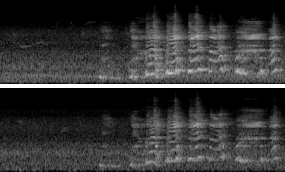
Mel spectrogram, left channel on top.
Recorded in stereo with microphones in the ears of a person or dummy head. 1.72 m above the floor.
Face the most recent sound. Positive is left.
turn(degrees=60)  # may be behind; listen again after turning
